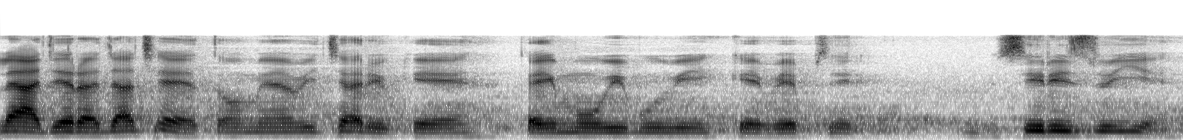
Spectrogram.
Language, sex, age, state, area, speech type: Gujarati, male, 18-30, Gujarat, rural, spontaneous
